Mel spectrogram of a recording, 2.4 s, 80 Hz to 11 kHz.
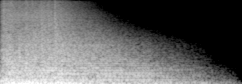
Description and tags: CLUSTER DIMINUENDO - 2
braams, cinematic, orchestral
